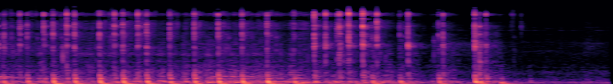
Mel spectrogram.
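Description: Fingers squish and knead soft cream cheese in a bowl.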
